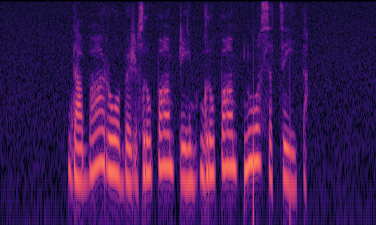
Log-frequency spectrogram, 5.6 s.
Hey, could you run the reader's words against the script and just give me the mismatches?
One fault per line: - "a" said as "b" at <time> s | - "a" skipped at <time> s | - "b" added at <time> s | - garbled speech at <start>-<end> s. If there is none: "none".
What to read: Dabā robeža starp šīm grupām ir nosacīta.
- "starp" said as "grupām" at 2.2 s
- "ir" skipped at 3.6 s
